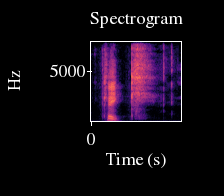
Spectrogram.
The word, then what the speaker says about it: cake: So this is cake. The E changes the sound of the A and it makes it A.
